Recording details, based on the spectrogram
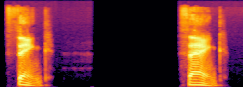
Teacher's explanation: voice off this time no vibration just air like you're blowing out a tiny candle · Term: voiceless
